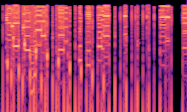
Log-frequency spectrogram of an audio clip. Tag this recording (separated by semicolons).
artificial; beep; beeping; computer; digital; electronic; glitch; harsh; lo-fi; noise; NoizDumpster; TheLowerRhythm; TLR; VST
